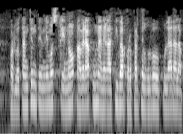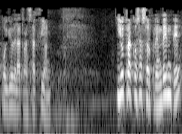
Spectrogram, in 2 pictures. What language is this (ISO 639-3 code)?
spa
